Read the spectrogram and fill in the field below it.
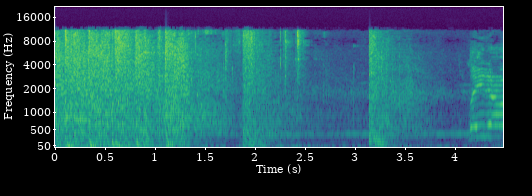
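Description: Video game gunfire from LA Noire, a dense burst of shots filling the first two seconds, then two more sharp bangs spaced apart, with a tonal musical cue rising at the end.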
